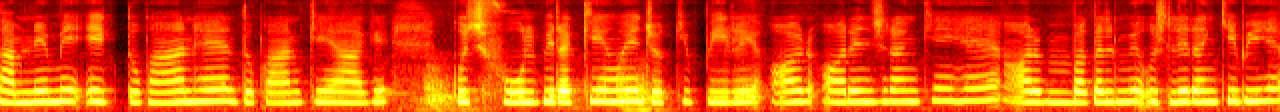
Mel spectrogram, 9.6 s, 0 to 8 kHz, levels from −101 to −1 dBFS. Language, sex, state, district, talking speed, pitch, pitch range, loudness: Hindi, female, Chhattisgarh, Bilaspur, 195 wpm, 290 Hz, 285-300 Hz, -18 LUFS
